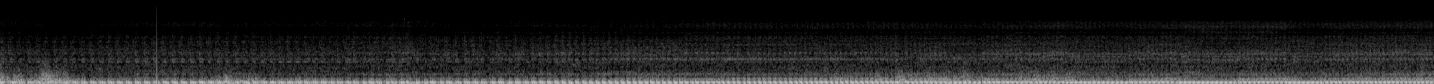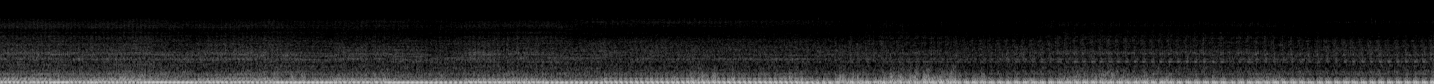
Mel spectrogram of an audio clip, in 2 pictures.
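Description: Kawasaki Ninja 400's parallel-twin engine running steadily at low, even revs as the motorcycle rolls along slowly.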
